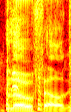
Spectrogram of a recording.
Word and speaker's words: Blofeld: What action piece I really liked is when Blofeld, is my saying it right? – Blofeld.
